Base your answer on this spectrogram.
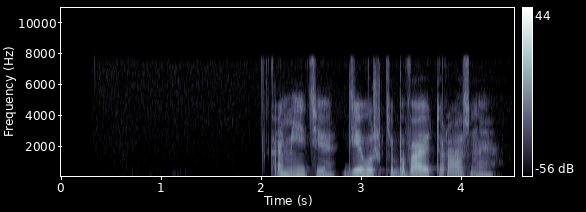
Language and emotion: Russian, neutral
